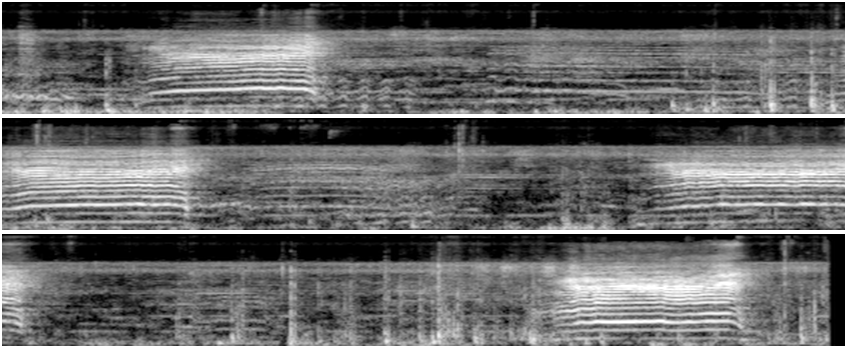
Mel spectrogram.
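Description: Goats give loud, quavering bleats, each about a second long, spaced a few seconds apart.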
